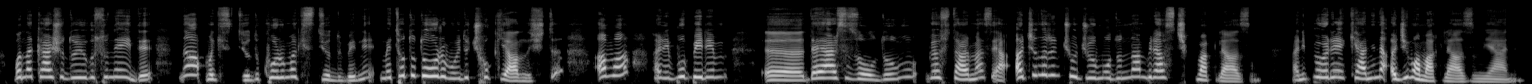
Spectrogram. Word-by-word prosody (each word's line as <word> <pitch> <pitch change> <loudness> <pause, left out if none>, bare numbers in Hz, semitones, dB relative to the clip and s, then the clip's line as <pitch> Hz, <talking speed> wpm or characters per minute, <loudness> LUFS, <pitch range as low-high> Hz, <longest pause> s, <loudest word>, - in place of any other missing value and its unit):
Bana 335 +2 +2
karşı 340 -3 +1
duygusu 315 +2 -2
neydi? 235 - 0 0.3
Ne 430 - -4
yapmak 235 - +2
istiyordu? 200 +4 -5
Korumak 325 +2 0
istiyordu 185 -6 -4
beni. 200 +9 -2
Metodu 400 +9 0
doğru 385 -2 +6
muydu? 270 +1 -4
Çok 330 -5 -5
yanlıştı 155 -8 +1 0.4
ama, 395 +2 +2 0.3
hani, 290 -3 -5
bu, 360 0 +1
benim, 335 0 +3 0.5
eee, 195 -1 +4
değersiz 295 -2 +4
olduğumu 240 - -2
göstermez. 295 -2 +1
Ya, - - -1
acıların 430 +4 +2
çocuğu 295 -6 -1
modundan 295 +4 -3
biraz 320 -1 +1
çıkmak 210 -7 -1
lazım. 145 +6 -2 0.3
Hani, 225 +5 -5
böyle, 325 -1 +1
kendine 285 +2 +2
acımamak 235 - +4
lazım 135 -2 -3
yani. 120 - -6
290 Hz, 140 wpm, -21 LUFS, 210-335 Hz, 0.5 s, doğru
